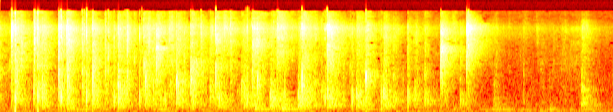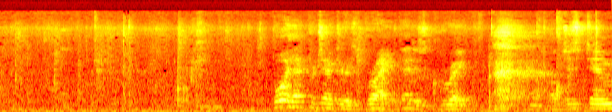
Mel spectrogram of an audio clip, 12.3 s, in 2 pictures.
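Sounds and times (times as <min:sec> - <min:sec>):
audience applause welcoming a speaker at a programming talk: 0:00.0 - 0:04.8
speech: 0:09.5 - 0:12.2.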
